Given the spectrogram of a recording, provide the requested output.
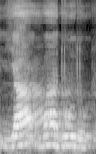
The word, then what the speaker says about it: یا ودود: یا ودودو نہیں ہے، یا ودودو، واو کے اوپر زبر ہے، یا ودودو۔ میں آپ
